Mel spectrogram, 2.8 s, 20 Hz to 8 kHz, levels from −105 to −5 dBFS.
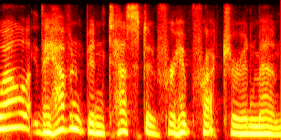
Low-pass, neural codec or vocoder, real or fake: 7.2 kHz; none; real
